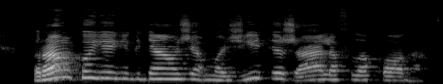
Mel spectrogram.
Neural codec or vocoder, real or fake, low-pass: none; real; 14.4 kHz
